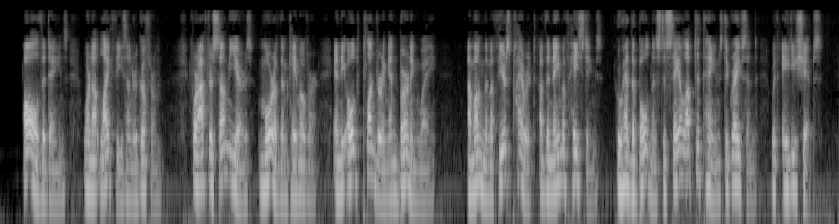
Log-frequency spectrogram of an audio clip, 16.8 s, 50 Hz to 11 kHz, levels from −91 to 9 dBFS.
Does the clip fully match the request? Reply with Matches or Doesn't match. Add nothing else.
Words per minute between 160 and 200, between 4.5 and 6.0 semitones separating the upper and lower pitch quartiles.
Matches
